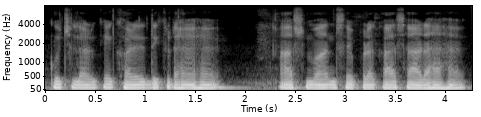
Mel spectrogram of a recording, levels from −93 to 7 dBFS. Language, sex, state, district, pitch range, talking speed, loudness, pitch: Hindi, male, Bihar, Patna, 95-105 Hz, 170 wpm, -14 LUFS, 100 Hz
